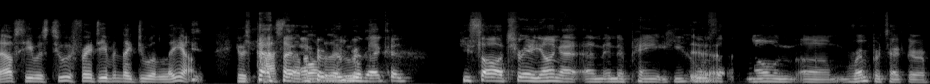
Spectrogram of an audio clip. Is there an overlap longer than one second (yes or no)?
yes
